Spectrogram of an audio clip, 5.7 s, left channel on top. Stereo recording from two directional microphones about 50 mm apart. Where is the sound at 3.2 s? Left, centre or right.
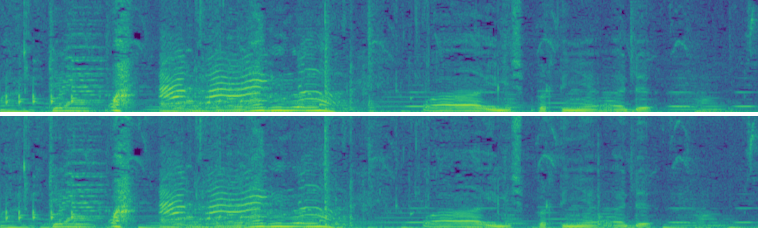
Left.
